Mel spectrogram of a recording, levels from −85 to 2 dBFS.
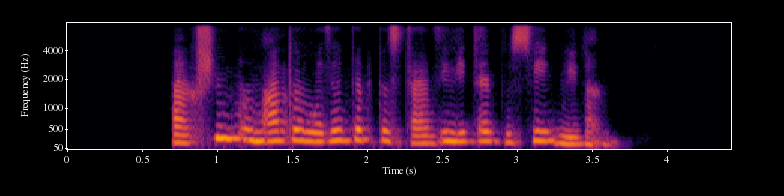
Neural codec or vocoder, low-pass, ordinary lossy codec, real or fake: codec, 16 kHz, 0.5 kbps, FreqCodec, smaller model; 7.2 kHz; none; fake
